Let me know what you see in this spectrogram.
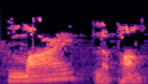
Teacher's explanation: smile, L 这个发音跟 upon 有一个连音叫 smile upon.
